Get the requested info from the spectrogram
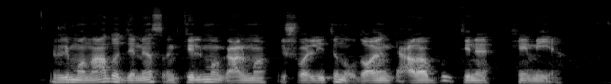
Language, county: Lithuanian, Šiauliai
